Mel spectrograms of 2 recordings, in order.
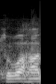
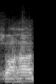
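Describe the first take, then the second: First: A vowel separates the s and v sounds. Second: The s and v sounds are joined together. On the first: "ಸುವಹ ಅಂತ ಓದ್ಬೋದು" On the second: "ಸ್ವಹ ಅಂತ ಓದ್ಬೋದು"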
